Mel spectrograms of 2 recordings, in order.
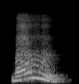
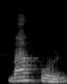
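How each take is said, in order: First: Said in the usual way. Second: "baúl" broken in two, ba, úl; a small break between the syllables of "baúl"; split into syllables. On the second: Shown as a demonstration. ("baúl" separado en sílabas: ba, úl) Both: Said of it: "Se han separado".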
